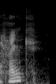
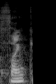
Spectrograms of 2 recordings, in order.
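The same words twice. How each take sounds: First: "Hank" for think, with an H sound. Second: Said in the usual way. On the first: Retold or imitated. Imitating a Northern Irish boy, THINK pronounced "Hank". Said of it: "he said Hank". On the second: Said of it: "instead of think".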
